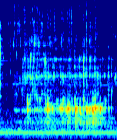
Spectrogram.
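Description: Ice-chilled water pouring from a stainless steel cocktail shaker's strainer cap into a tall glass. The stream starts about half a second in, with a tone that rises slightly as the glass fills.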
